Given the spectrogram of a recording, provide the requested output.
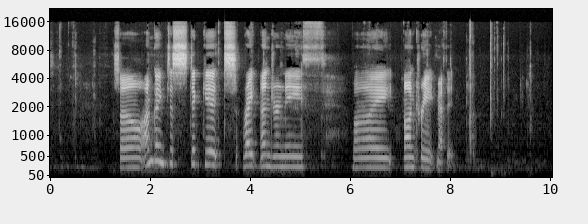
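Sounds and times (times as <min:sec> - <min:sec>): computer keyboard keystrokes: 0:08.4 - 0:09.7.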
